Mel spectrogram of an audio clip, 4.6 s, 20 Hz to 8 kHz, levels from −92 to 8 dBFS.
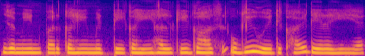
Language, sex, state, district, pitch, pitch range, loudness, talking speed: Hindi, female, Chhattisgarh, Balrampur, 215 Hz, 210-225 Hz, -13 LUFS, 170 wpm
